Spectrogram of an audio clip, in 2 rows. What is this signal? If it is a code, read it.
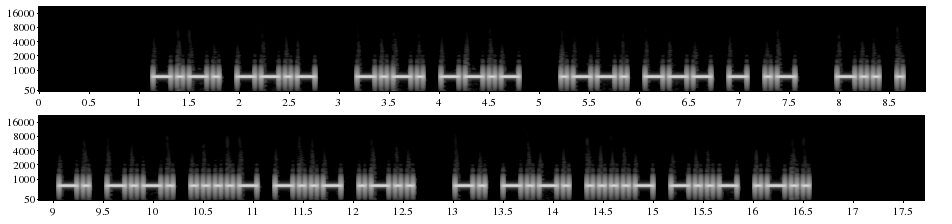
Morse code, heard as a keyed tone, about 20 wpm, 700 Hz. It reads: CQ CQ POTA DE NC4XL NC4XL
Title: POTA QSO Practice - 20wpm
